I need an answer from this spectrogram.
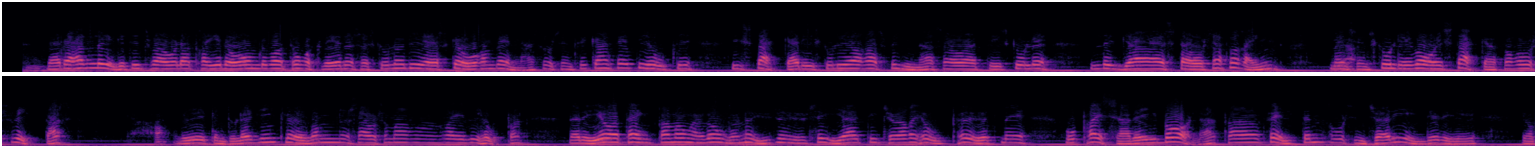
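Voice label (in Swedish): Kristianopel Blekinge, dialekter; Folkminnen; Svenska sagor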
